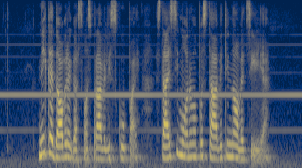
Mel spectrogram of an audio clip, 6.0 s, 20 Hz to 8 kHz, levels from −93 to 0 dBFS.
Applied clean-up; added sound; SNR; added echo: none; Wind instrument, woodwind instrument; 18 dB; none.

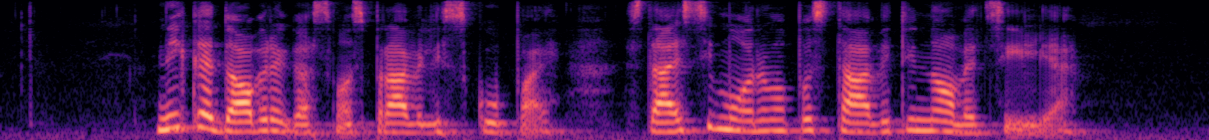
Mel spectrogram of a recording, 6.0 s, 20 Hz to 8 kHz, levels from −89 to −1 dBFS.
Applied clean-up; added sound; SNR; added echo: none; none; none; none.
